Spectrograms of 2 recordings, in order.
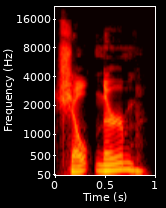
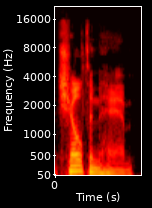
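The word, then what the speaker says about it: Cheltenham: It's pronounced Cheltnerm. Then why does it look like Cheltonham?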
